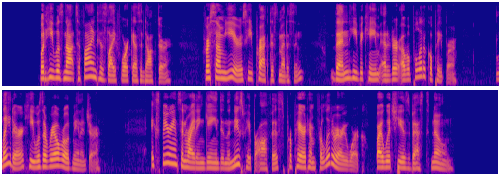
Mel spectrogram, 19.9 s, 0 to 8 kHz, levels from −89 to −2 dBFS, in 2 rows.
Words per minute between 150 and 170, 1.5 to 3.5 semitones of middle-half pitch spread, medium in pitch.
No: average, 155 wpm; average, 5.2 semitones; medium, 160 Hz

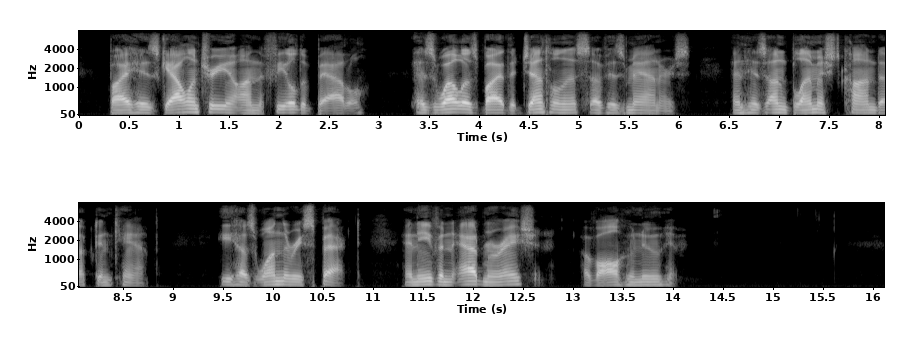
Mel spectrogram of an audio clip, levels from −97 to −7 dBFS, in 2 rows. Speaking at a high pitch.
No: low, 100 Hz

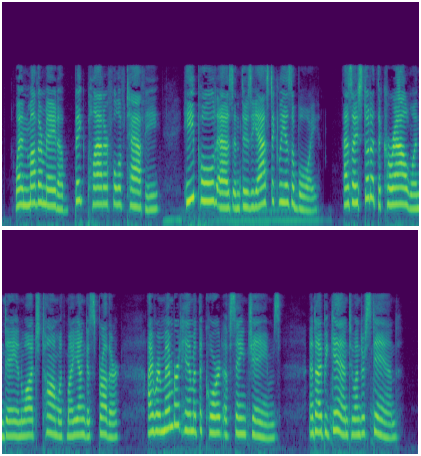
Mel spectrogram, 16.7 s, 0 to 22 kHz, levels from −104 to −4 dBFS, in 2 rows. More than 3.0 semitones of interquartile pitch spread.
Yes: average, 4.0 semitones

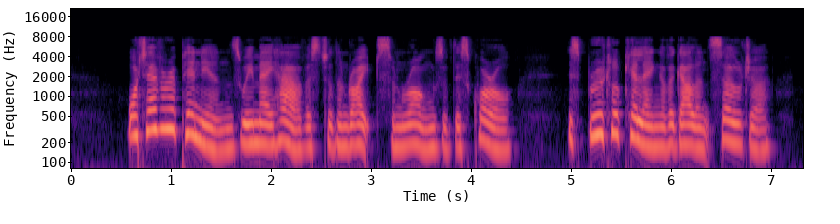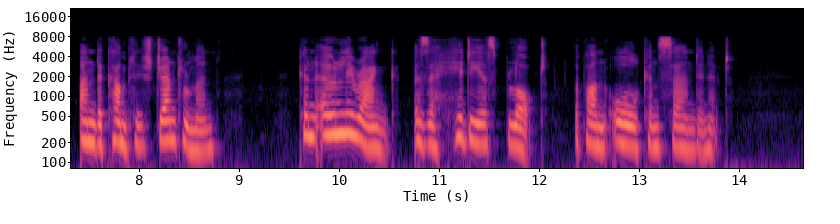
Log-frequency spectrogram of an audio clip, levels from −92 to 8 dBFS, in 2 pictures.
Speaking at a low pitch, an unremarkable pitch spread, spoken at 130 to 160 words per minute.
No: medium, 185 Hz; average, 4.1 semitones; average, 150 wpm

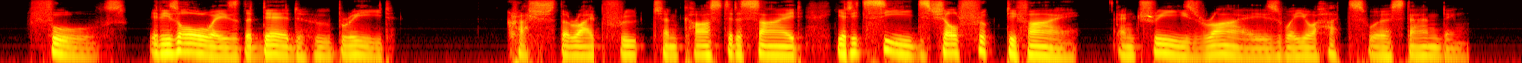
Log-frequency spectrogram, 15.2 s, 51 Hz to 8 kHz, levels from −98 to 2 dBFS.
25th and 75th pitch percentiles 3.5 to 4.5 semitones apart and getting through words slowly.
No: narrow, 2.5 semitones; slow, 115 wpm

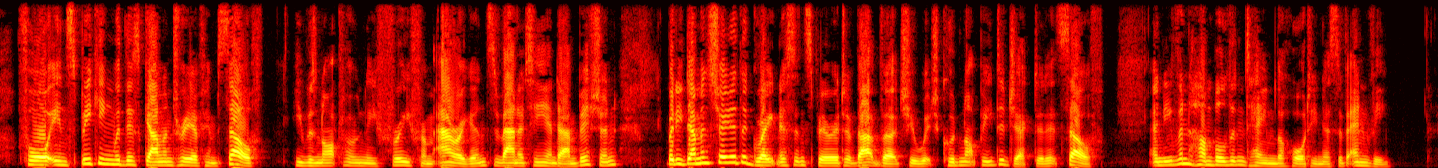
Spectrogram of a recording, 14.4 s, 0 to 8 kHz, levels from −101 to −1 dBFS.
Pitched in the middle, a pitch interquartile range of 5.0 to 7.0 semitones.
Yes: medium, 150 Hz; average, 5.3 semitones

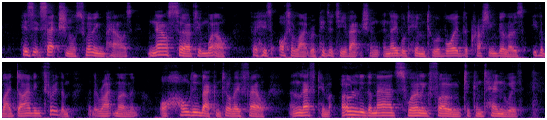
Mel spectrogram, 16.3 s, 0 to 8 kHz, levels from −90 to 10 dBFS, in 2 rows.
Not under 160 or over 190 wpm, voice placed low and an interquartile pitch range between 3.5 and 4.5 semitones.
Yes: average, 175 wpm; low, 125 Hz; average, 4.0 semitones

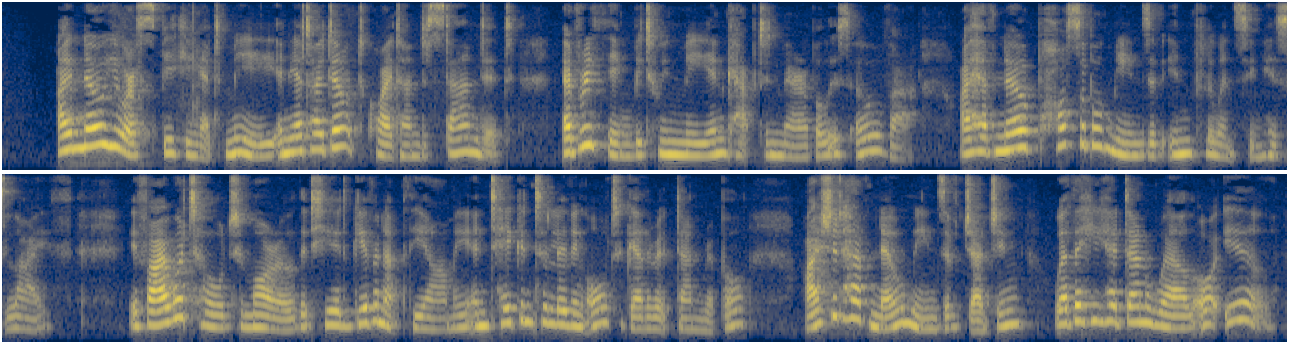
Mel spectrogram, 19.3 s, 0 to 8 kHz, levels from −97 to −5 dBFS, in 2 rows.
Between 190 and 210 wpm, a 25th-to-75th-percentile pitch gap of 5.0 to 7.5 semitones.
Yes: average, 200 wpm; wide, 5.5 semitones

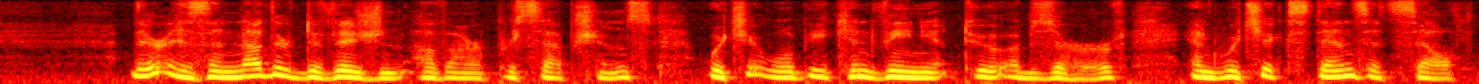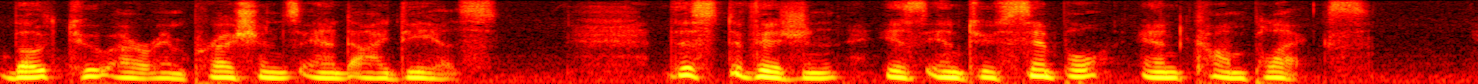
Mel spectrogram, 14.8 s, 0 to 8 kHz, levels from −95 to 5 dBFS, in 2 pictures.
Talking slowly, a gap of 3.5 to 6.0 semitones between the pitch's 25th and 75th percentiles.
No: slow, 125 wpm; average, 3.1 semitones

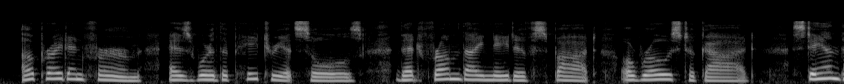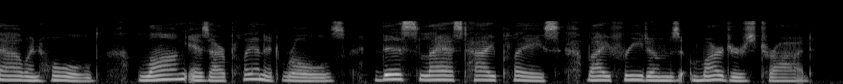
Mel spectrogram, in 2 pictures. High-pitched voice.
Yes: high, 195 Hz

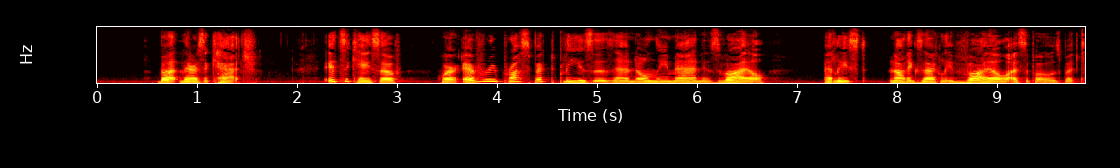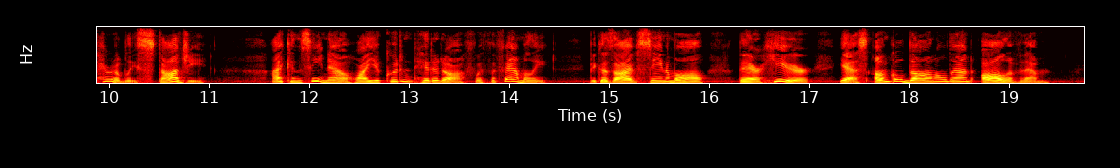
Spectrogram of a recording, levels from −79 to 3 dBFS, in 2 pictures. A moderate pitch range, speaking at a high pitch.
No: wide, 7.0 semitones; high, 220 Hz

